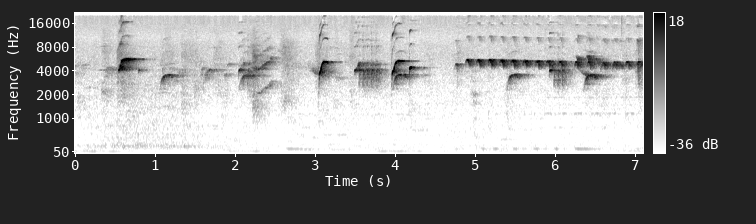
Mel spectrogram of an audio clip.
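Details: Yellow bon male canary in full song, mixing sharp whistled notes, rolling trills and short sliding phrases, ending in a long run of fast repeated pulses, over a soft low background hum.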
